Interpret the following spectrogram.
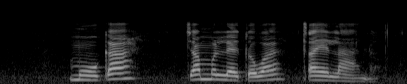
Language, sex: Northern Sotho, female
